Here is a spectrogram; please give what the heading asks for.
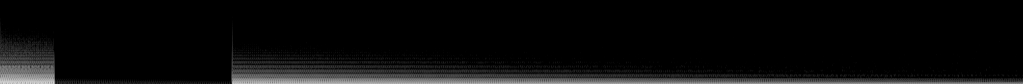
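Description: From 0.54 s to 2.32 s the music drops abruptly to near silence: a 24-bit alignment error (too quiet). Samples held in the low 24 bits of a 32-bit word are being read as full 32-bit integers, so the signal stays clean but sits about 48 dB down.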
